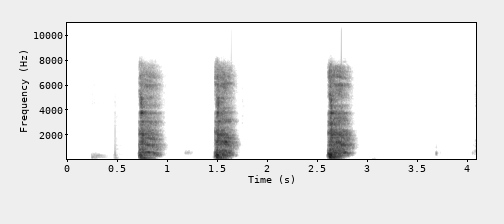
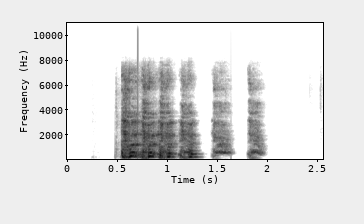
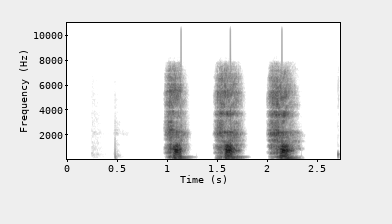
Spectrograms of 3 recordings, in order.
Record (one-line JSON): {"three_cough_length": "4.1 s", "three_cough_amplitude": 24106, "three_cough_signal_mean_std_ratio": 0.26, "cough_length": "2.6 s", "cough_amplitude": 26402, "cough_signal_mean_std_ratio": 0.45, "exhalation_length": "2.7 s", "exhalation_amplitude": 26009, "exhalation_signal_mean_std_ratio": 0.31, "survey_phase": "beta (2021-08-13 to 2022-03-07)", "age": "45-64", "gender": "Male", "wearing_mask": "No", "symptom_none": true, "smoker_status": "Never smoked", "respiratory_condition_asthma": true, "respiratory_condition_other": false, "recruitment_source": "Test and Trace", "submission_delay": "1 day", "covid_test_result": "Positive", "covid_test_method": "RT-qPCR", "covid_ct_value": 22.3, "covid_ct_gene": "ORF1ab gene", "covid_ct_mean": 22.7, "covid_viral_load": "37000 copies/ml", "covid_viral_load_category": "Low viral load (10K-1M copies/ml)"}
